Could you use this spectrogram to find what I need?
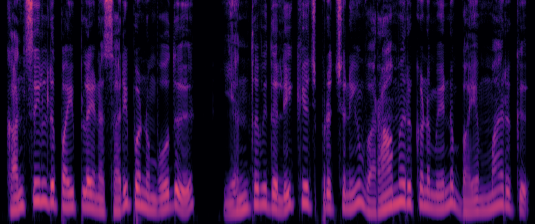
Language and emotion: Tamil, fearful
